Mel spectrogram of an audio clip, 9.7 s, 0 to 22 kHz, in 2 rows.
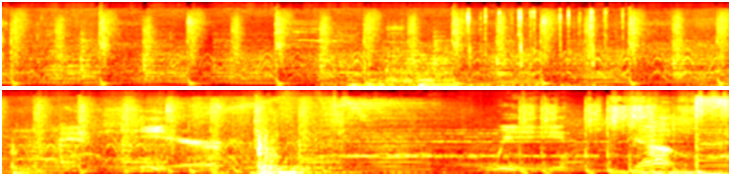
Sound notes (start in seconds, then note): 0.1 upbeat music; 3.1 keyboard clacking; 9.5 upbeat music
